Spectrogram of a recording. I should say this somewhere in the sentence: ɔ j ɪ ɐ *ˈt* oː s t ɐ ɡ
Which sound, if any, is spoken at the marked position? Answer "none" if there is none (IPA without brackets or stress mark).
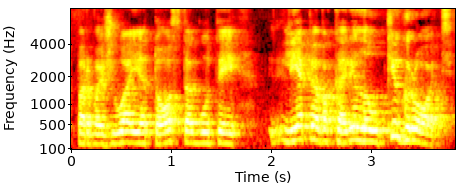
t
